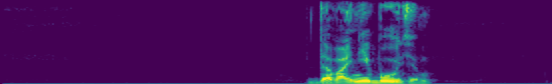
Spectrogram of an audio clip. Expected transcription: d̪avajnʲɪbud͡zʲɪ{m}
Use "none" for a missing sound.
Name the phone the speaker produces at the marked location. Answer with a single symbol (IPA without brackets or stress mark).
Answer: m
